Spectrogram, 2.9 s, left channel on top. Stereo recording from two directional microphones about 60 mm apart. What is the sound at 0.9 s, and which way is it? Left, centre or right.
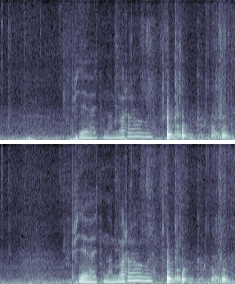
Speech, right.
